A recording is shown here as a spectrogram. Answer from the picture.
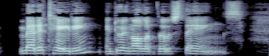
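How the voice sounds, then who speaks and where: Recorded very cleanly against a silent background, a woman with an American accent talks at a moderate pace in a bright, sharp tone with vocal fry, her fairly low pitch showing ordinary variation. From US Midwest, Lincoln, Nebraska. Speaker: sound healer. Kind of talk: interview.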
